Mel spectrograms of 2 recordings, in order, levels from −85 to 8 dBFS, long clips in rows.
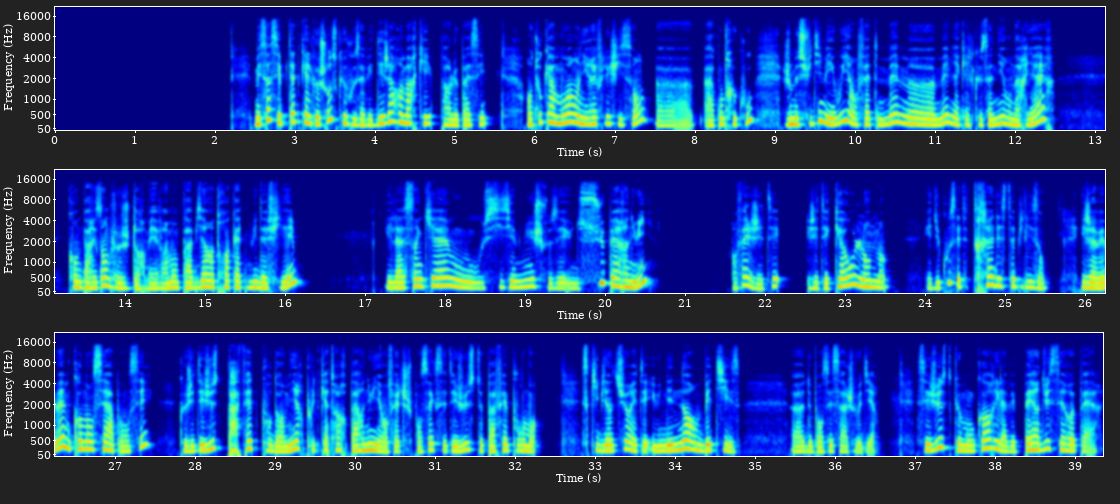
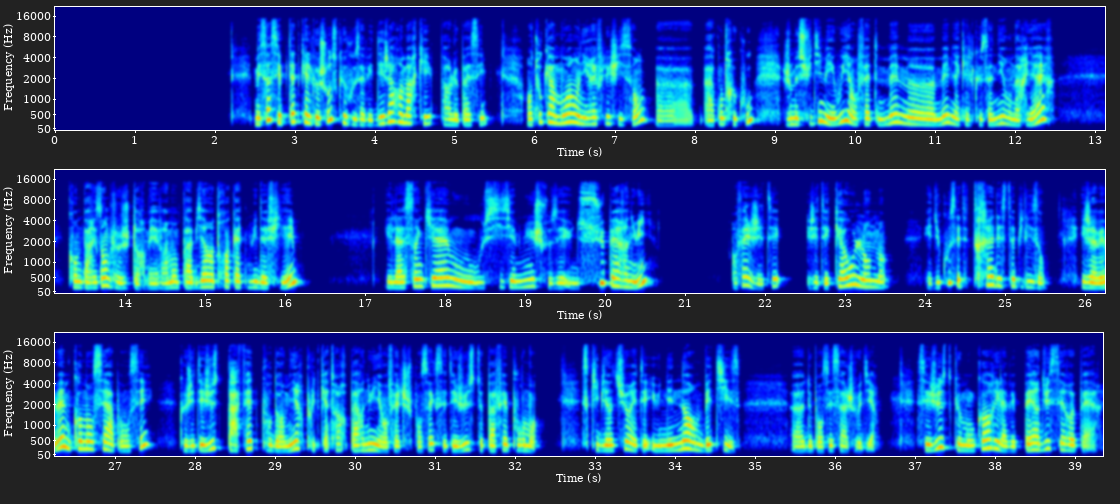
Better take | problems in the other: first | thin; somewhat; fading below 300 Hz

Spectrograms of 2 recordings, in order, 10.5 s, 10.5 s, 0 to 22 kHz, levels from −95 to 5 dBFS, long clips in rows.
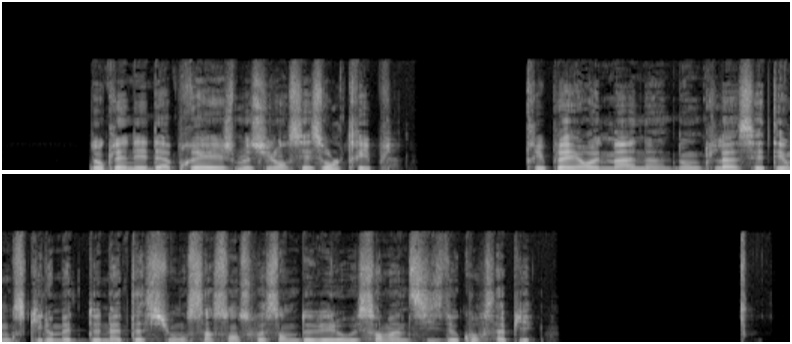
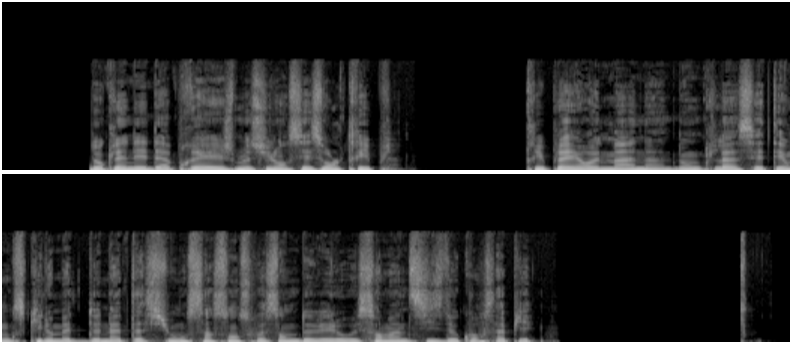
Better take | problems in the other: second | thin; very; fading below 350 Hz

